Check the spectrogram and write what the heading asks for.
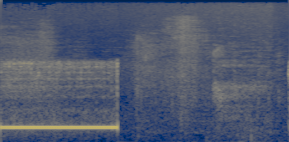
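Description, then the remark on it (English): A telephone line rings back while a call is placed: one loud, steady electronic tone lasting about a second, then near silence before a sudden click at the end. “But in the meantime, uh, let's let's get this thing uh, cranking here, and we'll get the phone rolling here, and figure out what's going on with uh, the phone call”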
